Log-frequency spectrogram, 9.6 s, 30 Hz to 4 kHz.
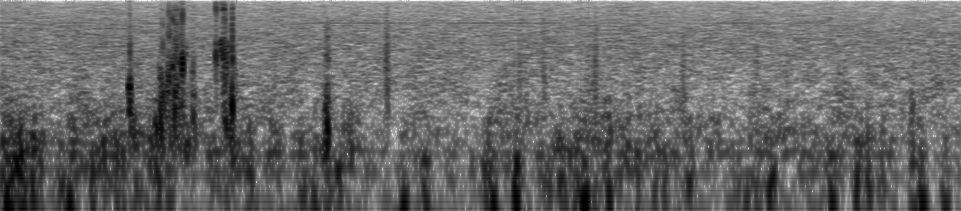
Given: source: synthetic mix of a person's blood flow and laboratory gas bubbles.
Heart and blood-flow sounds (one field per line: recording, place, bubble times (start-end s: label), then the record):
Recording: Doppler ultrasound of blood flow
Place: subclavian vein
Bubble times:
1.26-1.40 s: bubbles
1.56-1.97 s: bubbles
2.13-2.36 s: bubbles
From the record:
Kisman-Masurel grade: 223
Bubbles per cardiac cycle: several, 3 to 8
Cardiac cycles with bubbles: 10 to 50%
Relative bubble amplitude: loud (0.450 to 0.775)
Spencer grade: 2 (many but less than half of the cardiac periods contain bubble signals, singularly or in groups)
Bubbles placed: anywhere in the cardiac cycle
